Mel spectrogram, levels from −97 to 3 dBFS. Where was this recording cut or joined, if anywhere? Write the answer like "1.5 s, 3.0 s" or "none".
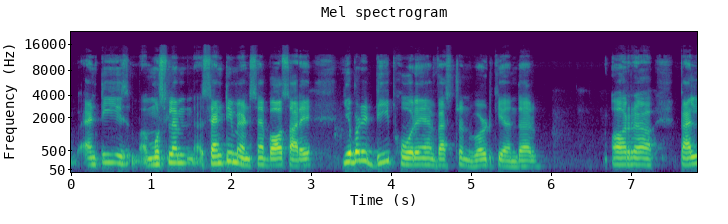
none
